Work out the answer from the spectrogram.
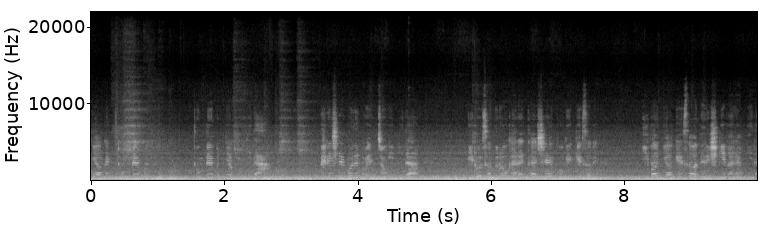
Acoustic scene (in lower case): subway train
